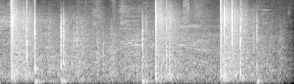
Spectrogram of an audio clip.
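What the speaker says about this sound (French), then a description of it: "l'incontournable concours international de feux d'artifice pyromélodique organisé par la mairie se poursuit" Fireworks at an international pyromelodic fireworks competition over the port of Monaco, with several sharp bursts and crackling booms spread over a few seconds against a steady background rumble, fairly distant.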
